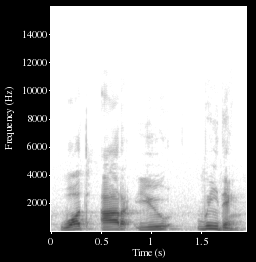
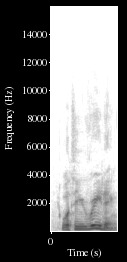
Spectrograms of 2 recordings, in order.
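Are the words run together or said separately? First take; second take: separately; run together. First: Each word is said separately and fully. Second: The words run together in one smooth flow. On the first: The speaker calls it wrong. "mucho más natural que una persona diciendo" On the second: The speaker calls it right. "Así hablamos no, nosotros normalmente"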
